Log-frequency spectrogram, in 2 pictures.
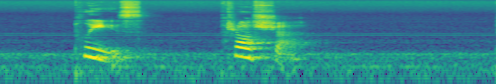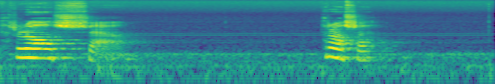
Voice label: Pol Please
